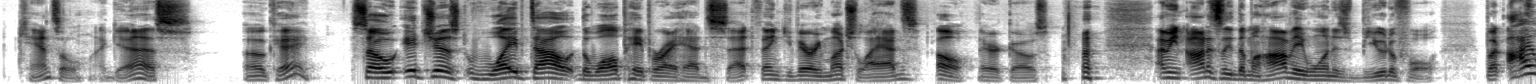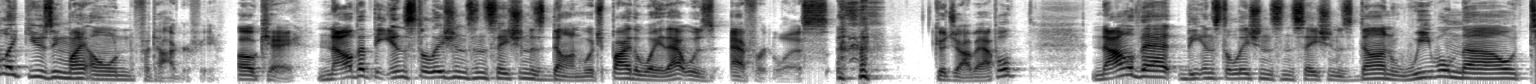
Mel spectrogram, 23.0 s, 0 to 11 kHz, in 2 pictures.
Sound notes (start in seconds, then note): 8.1 laughs; 17.8 chuckles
